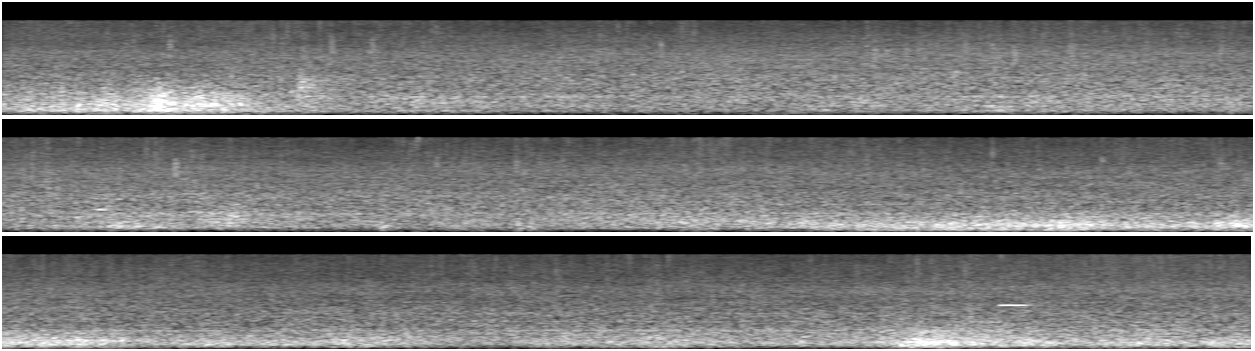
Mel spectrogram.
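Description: Heavy rain pouring onto pavement in a thunderstorm, a dense steady hiss. Low rumbles of thunder swell up about a second in, again past the middle, and near the end.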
